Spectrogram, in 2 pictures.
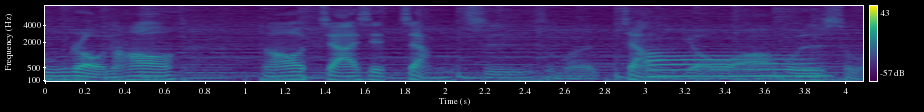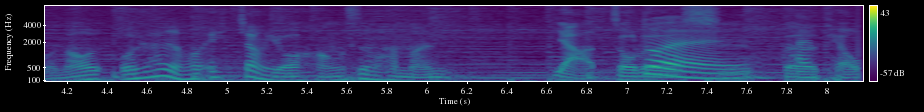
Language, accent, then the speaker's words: Chinese; Taiwan; 就是我们台湾人还蛮喜欢煮东西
